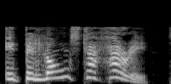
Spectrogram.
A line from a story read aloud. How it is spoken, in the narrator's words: said Hermione hotly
